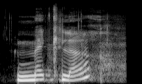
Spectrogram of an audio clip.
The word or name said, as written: Maqla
